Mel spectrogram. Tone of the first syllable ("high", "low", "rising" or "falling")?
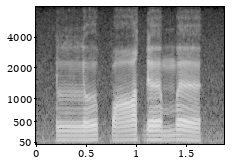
rising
